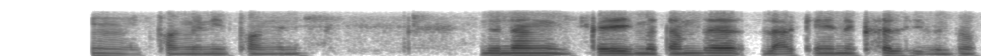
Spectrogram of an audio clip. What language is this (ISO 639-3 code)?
mni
